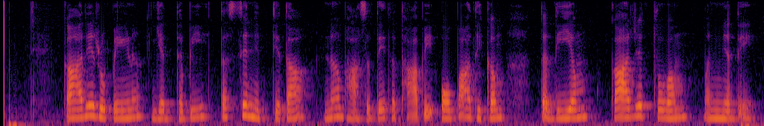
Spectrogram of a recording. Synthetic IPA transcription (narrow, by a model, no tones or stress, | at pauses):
kaːɾjɐɾupeːɳɐjɐd̪ʱːɐpit̪ɐsjɐnit̪jɐt̪aː | nɐbʱaːsɐt̪eːt̪ɐt̪ʰa̰ːpioːpaːd̪ʱikɐm | t̪ɐd̪ijɐm | kaːɾjɐt̪ʋɐʋɐmː | ɐ̰njɐt̪ḛː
